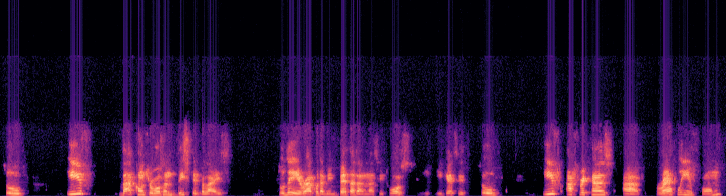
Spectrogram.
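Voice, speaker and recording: Earnest man, high voice, lo-fi call. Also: expressive, measured pace. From Nigeria. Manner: earnest, argumentative, many fillers and rhetorical checks. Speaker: discussion participant. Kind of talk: online group discussion. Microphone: video call.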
